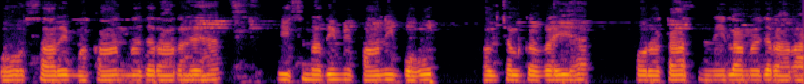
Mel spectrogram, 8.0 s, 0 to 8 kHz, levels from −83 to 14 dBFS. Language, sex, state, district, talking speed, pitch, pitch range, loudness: Maithili, male, Bihar, Muzaffarpur, 170 wpm, 165 Hz, 160-170 Hz, -16 LUFS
